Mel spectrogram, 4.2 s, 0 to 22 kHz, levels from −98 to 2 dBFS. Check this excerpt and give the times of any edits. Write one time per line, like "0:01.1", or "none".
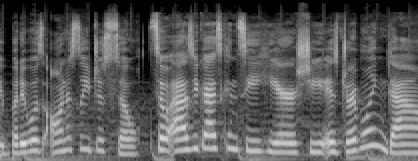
0:01.4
